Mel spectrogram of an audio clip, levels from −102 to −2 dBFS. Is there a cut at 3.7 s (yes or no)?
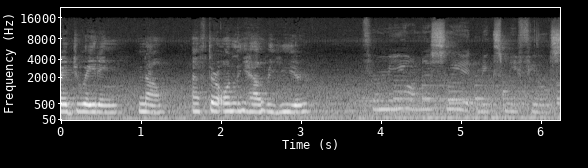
yes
